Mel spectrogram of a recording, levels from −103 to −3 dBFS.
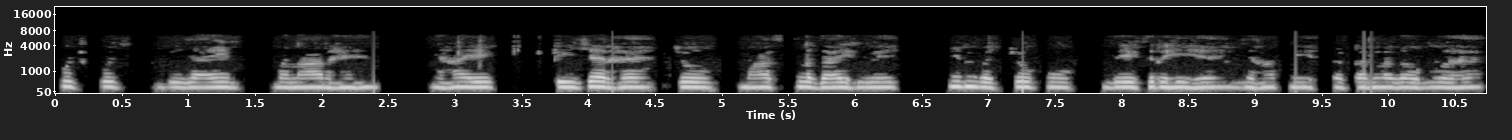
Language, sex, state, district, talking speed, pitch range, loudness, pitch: Hindi, female, Chhattisgarh, Balrampur, 145 wpm, 195-205 Hz, -28 LUFS, 200 Hz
